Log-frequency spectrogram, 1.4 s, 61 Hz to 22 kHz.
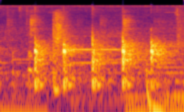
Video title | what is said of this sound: Komparasi 2 KYT, NX Race + TT Course - RC Video - | lebih nyaring sih. Jadi ya bedanya kenapa fiber dia lebih kuat sih.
